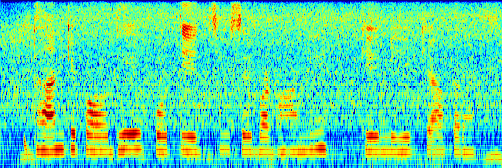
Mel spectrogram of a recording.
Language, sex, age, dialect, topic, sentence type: Hindi, female, 18-24, Kanauji Braj Bhasha, agriculture, question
